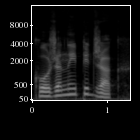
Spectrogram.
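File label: "leather jacket", Russian; кожаный пиджак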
